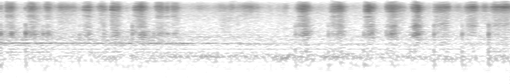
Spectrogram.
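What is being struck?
Graphite pencil on a paper sheet.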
